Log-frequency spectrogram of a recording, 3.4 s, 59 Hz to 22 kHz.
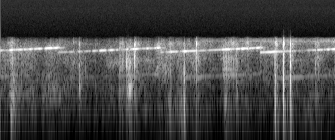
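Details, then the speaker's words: Gent fire alarm system test, smoke detector in alarm: the sounder gives a piercing, slightly warbling high tone near 2.5–3 kHz with a few clicks, working normally. "appear is making a very very high pitch noise so I'll just silence it you can hear the P again very high pitched"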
